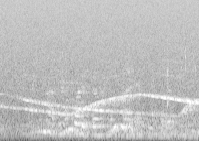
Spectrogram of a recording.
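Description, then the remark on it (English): Fire truck sirens passing outside wail steadily, their pitch sliding slowly up and down in overlapping tones, with a low murmur of voices underneath. “Those are fire trucks.”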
